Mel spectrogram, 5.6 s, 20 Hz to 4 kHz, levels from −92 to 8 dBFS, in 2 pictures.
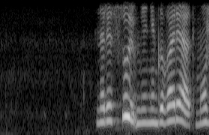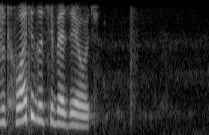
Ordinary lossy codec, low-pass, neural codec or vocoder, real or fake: Opus, 24 kbps; 3.6 kHz; codec, 16 kHz, 4 kbps, X-Codec, HuBERT features, trained on LibriSpeech; fake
